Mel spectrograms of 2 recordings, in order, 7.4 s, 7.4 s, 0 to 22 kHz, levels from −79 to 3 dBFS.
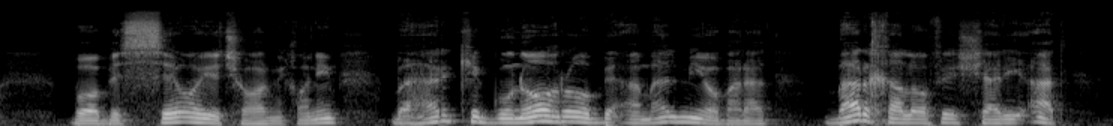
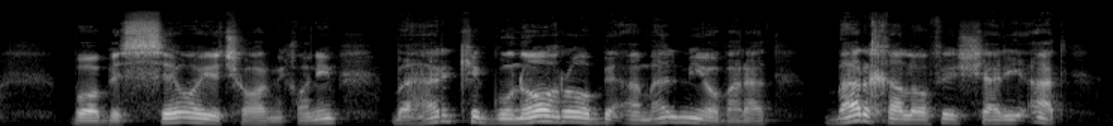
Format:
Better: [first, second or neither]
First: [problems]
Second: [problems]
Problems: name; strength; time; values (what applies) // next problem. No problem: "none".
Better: first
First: none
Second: thin; somewhat; fading below 400 Hz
